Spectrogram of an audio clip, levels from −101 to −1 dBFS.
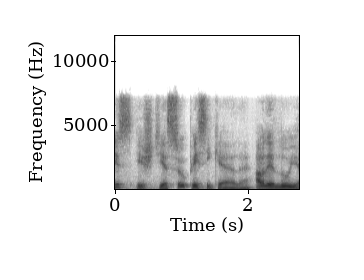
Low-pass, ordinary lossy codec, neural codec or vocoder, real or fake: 7.2 kHz; Opus, 64 kbps; codec, 16 kHz, 0.5 kbps, X-Codec, WavLM features, trained on Multilingual LibriSpeech; fake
